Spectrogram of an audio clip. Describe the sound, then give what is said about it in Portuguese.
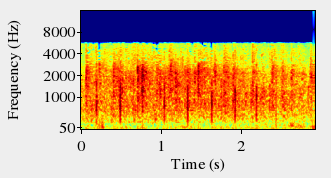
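A round of applause from a small group fills the whole stretch, dense overlapping claps at steady moderate loudness, with no talking over it. “Uma salva de palmas.”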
